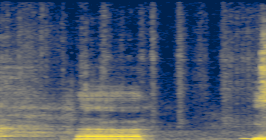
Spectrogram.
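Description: A man's voice holding a short drawn-out hesitation sound, about half a second long, a little after the start.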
